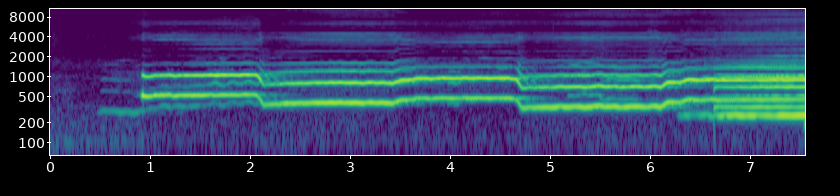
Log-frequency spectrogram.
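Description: Wordless vocal toning: a humming, singing voice begins about a second in and holds long notes, stepping to a new pitch every second or so, with lower layered voices joining in near the end.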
